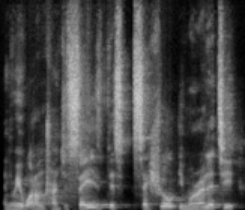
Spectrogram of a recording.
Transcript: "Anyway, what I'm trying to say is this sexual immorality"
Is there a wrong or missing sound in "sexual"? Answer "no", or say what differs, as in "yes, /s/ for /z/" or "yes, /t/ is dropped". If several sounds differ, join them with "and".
no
